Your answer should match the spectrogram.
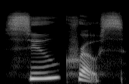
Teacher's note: pronounced sucrose, again with a long oo sound, like in Sue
